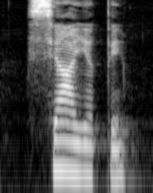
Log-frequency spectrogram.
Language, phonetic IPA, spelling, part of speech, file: Ukrainian, [ˈsʲajɐte], сяяти, verb, Uk-сяяти.ogg
- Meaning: to shine, to glitter, to beam, to be bright, to glow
